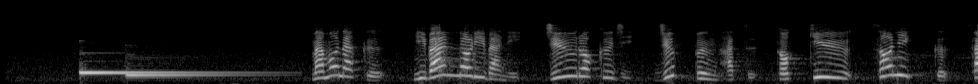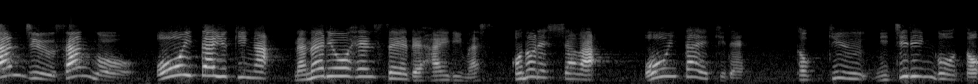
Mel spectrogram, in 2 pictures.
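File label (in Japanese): 2番のりば予告放送, 中津駅; ソニック33号 大分行き; ※大分でにちりん号に接続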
